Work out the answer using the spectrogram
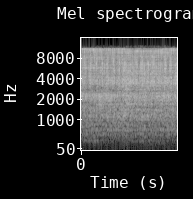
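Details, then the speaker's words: American Changer first-generation green stripe coin hopper, in for excessive noise and vibration, running: harsh, steady gritty grinding with hiss and no rhythm — worn gears in the hopper gearbox. "That's where our problem is in the gearbox. That is uh that's not the loudest I've heard, but it's close to crazy loud. Nobody wants to listen to that."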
